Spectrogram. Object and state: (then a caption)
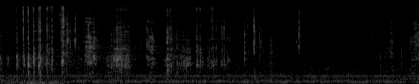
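Dry bar soap being shaved. A utility knife blade notches and shaves a solid, dry orange bar of soap. It makes a quick, irregular run of crisp, bright scraping and cutting bursts over a faint, steady low hum. The shaving grows quieter and softer toward the end.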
